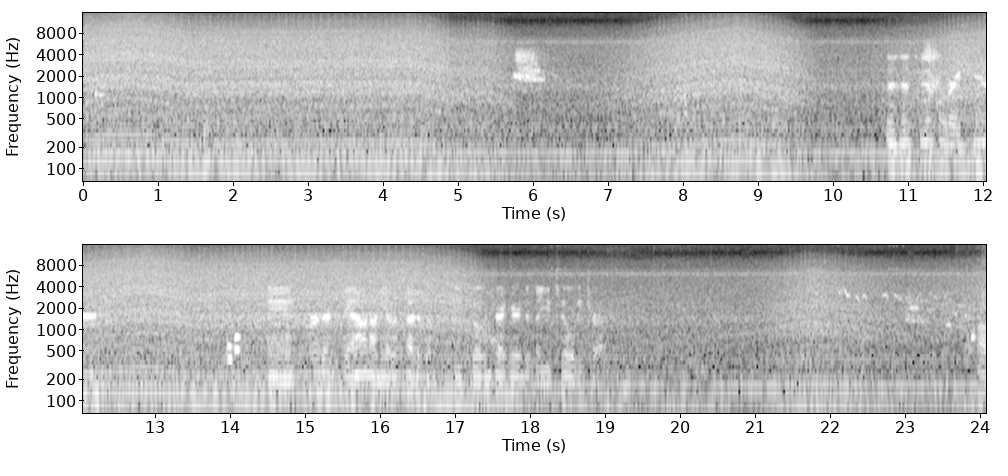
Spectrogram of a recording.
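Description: A car engine revs up and drops repeatedly as the car shifts gears.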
